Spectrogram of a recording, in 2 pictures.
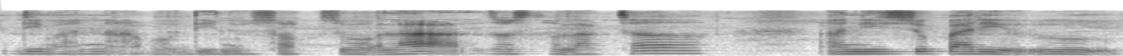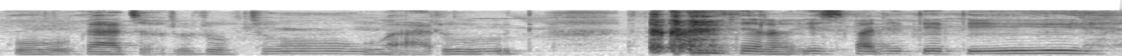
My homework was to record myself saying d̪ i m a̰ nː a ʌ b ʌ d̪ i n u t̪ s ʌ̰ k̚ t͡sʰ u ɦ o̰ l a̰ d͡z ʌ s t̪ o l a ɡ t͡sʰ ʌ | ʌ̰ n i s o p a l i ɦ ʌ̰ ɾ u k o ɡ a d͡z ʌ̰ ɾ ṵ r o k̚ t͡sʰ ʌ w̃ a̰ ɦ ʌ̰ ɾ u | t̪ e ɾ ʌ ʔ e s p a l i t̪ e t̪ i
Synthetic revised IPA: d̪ i m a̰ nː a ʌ b ʌ d̪ i n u s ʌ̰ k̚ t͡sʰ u ɦ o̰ l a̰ d͡z ʌ s t̪ o l a ɡ t͡sʰ ʌ | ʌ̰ n i s u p a ɾ i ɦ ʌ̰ ɾ u k o ɡ a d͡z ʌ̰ ɾ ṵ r o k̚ t͡sʰ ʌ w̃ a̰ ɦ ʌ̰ ɾ u | t̪ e ɾ ʌ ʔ e s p a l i t̪ e t̪ i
